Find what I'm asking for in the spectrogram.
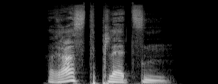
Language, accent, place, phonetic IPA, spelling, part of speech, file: German, Germany, Berlin, [ˈʁastˌplɛt͡sn̩], Rastplätzen, noun, De-Rastplätzen.ogg
- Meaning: dative plural of Rastplatz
